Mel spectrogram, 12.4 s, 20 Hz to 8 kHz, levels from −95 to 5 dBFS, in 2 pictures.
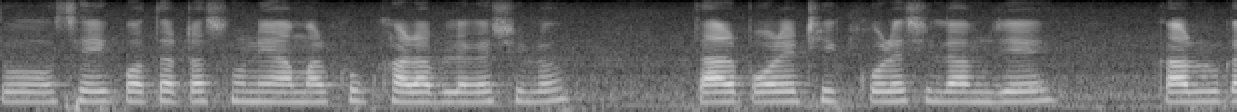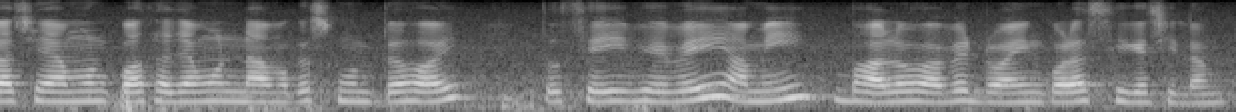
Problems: none marked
